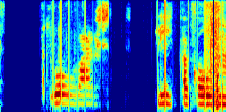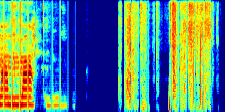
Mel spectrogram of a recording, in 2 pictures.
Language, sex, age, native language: Icelandic, male, 8, Icelandic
